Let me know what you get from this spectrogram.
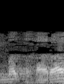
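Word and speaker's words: متھرا: زبان میں مترا ہے، مترا یہ مترا نہیں ہے، یہ متحرا ہے، طے شدہ ہے، یہ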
